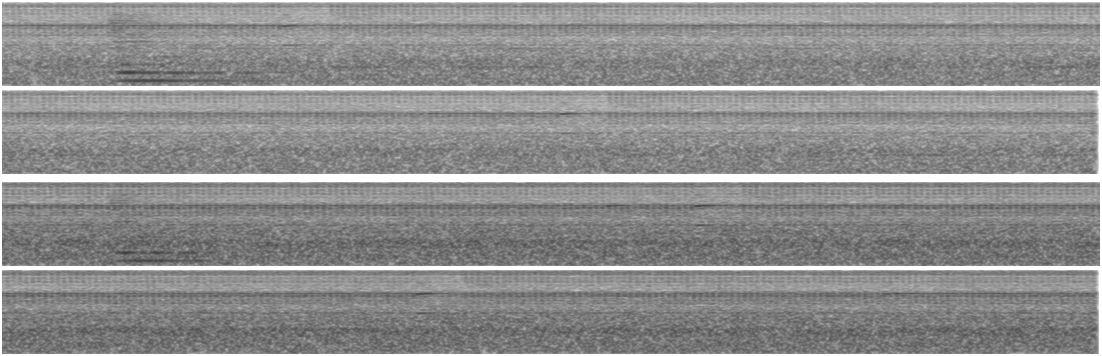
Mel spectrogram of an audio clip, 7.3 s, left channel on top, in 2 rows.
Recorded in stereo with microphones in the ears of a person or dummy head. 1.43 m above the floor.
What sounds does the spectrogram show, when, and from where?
0.4 s a violin: 10° right (ahead or behind), 3.5 m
